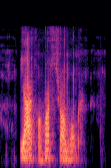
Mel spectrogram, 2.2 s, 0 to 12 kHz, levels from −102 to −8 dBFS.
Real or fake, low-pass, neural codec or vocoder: fake; 7.2 kHz; codec, 16 kHz, 4.8 kbps, FACodec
